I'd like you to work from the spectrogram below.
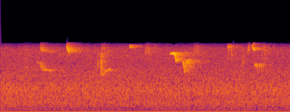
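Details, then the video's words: A Gray Catbird sings a halting jumble of short squeaky and mewing notes, each phrase different, over a steady background hiss. "Grey Catbird sings"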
